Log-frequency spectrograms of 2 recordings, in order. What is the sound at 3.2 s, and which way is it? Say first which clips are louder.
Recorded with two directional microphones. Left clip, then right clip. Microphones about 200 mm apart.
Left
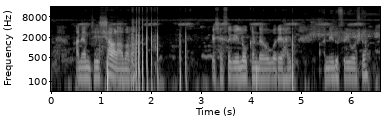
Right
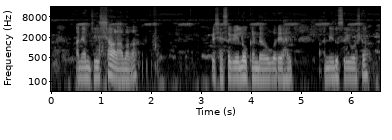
Speech: left 1 dB; 45° right (ahead or behind).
